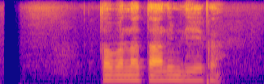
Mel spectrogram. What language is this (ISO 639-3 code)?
nep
